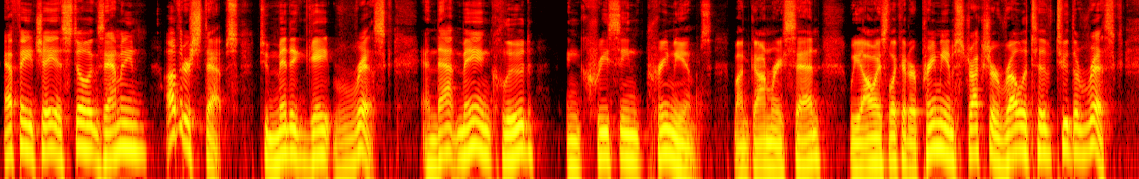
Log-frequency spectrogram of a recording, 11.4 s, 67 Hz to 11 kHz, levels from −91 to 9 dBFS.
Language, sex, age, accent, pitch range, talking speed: English, male, 40-59, American, 100-140 Hz, 145 wpm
